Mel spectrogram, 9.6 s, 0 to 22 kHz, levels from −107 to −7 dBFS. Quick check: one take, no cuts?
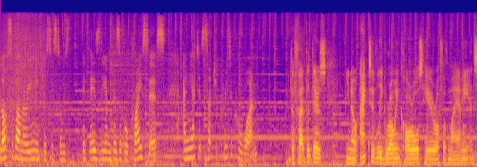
no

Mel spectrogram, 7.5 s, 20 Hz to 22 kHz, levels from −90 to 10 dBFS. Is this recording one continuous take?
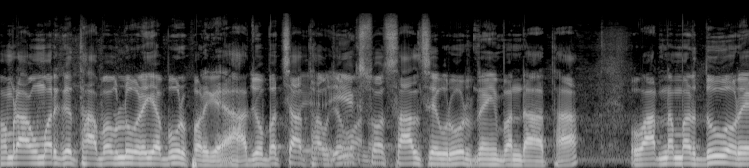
no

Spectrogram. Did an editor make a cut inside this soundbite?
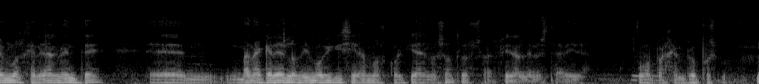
yes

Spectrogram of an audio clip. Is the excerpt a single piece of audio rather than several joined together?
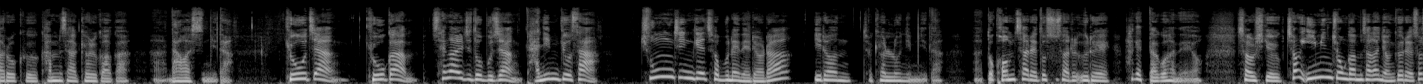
no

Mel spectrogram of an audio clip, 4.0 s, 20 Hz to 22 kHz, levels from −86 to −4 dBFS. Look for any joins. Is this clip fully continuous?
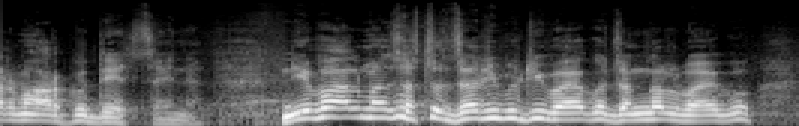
yes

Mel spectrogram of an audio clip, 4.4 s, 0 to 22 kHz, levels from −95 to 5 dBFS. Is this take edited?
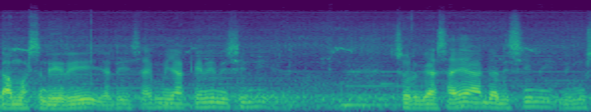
no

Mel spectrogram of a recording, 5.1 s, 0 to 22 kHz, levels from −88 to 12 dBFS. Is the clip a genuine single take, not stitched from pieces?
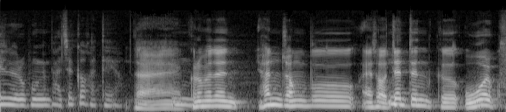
yes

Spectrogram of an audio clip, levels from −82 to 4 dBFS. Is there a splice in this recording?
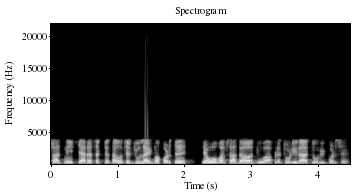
no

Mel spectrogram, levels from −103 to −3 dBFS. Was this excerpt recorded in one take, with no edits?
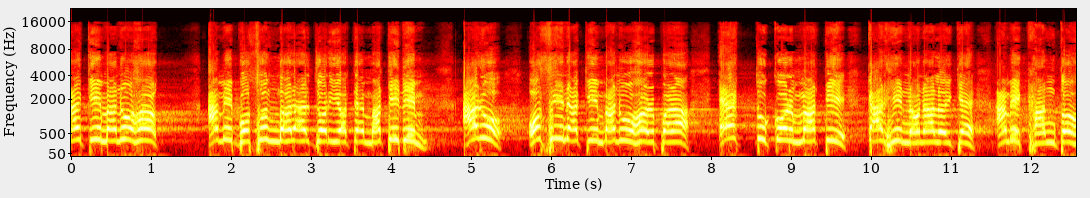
yes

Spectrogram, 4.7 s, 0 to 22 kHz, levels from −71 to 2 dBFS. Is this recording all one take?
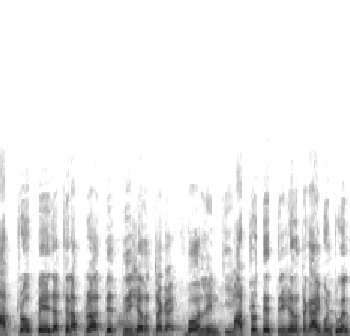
yes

